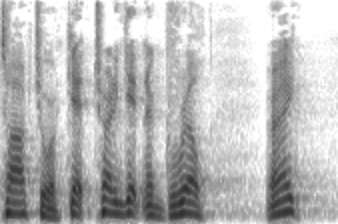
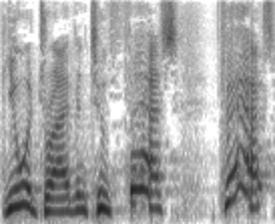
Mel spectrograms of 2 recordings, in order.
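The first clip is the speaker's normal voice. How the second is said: put-on swooping, voice-cracking shout, climbing high; 6 semitones higher than usual. Retelling yelling at the TV while watching with their wife, voice cracking. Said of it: "My fucking voice cracking".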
